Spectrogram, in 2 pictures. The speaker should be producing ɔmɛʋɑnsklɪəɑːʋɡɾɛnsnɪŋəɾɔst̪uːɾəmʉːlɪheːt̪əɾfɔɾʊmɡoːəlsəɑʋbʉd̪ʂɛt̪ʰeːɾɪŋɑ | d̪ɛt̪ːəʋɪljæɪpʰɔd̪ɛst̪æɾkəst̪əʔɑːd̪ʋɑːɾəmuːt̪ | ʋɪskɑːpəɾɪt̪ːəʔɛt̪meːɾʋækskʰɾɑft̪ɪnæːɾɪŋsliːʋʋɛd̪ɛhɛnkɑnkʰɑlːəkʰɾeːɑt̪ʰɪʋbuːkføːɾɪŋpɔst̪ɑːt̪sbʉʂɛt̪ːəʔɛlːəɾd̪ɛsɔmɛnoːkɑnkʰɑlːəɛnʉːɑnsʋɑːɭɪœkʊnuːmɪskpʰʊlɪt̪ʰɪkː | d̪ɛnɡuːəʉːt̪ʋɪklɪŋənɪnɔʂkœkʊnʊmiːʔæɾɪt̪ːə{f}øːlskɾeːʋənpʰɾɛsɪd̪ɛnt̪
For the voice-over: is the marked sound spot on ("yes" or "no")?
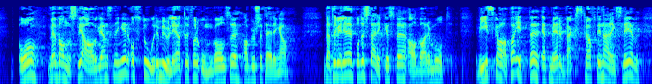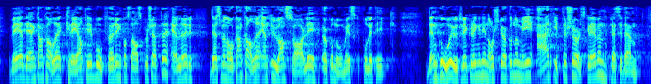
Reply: no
